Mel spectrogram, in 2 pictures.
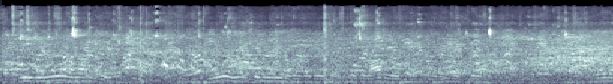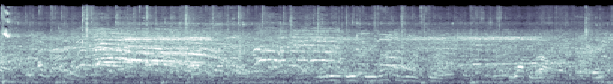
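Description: Indoor volleyball play in a large, echoing hall: many overlapping voices calling and chattering, with scattered sharp smacks of volleyballs being hit and bounced. Around the middle, higher raised voices stand out for a couple of seconds.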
